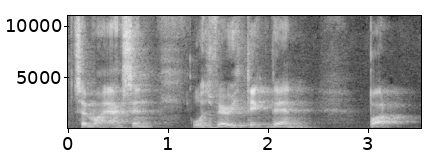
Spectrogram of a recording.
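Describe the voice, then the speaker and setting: A man's voice: mid-range voice, slow pace, fairly bright tone, reverberant. A man in his thirties from Australia with a mixed Australian and American accent, chatting casually on a livestream and answering comments, rambling, correcting himself and laughing often. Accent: mixed Australian and American English. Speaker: livestream host.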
